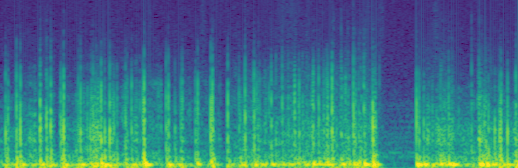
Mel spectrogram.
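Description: A thick brown embossed leather journal set with a blue stone is held in front of the microphone and tapped on its cover and edges with long nails. The result is a quick, dense run of soft, dull taps with a low, thumping body and almost no high end, pausing briefly near the end before the tapping resumes.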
